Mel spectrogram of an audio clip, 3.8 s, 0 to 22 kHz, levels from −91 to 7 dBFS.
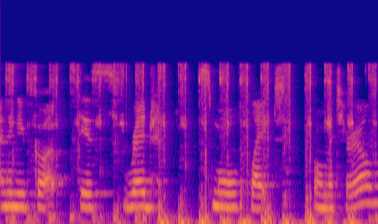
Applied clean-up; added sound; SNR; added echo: classical method log-MMSE.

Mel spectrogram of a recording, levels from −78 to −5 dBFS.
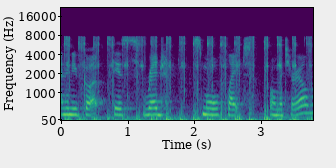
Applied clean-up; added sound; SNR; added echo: none; Domestic sounds, home sounds; 0 dB; none.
